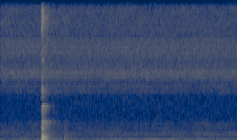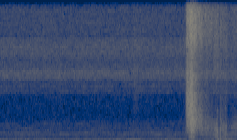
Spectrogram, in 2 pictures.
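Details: Hiccups: two short, sharp hiccups about five seconds apart against quiet room noise.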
